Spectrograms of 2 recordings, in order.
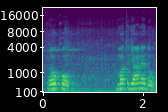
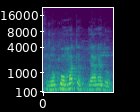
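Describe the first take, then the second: First: "रोको" alone, clear pause, then "मत जाने दो" together; pause after रोको. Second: "रोको मत" together, short break, then "जाने दो"; pause after मत. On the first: Teacher showing how a pause changes meaning, pause after "रोको". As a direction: break right after "रोको", keep "मत जाने दो" as one phrase. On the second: Teacher showing how a pause changes meaning, pause after "मत". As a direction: join "मत" to "रोको", break before a falling "जाने दो". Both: Shown as a demonstration. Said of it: "बीच में रुकना".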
